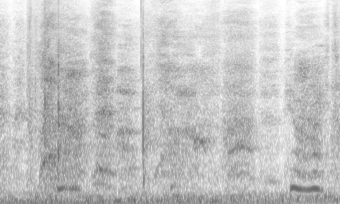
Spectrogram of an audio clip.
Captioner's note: both panting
